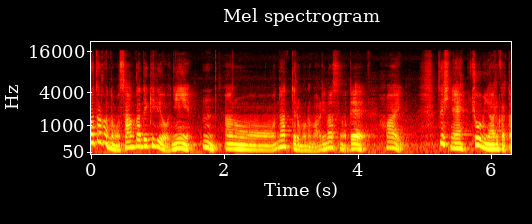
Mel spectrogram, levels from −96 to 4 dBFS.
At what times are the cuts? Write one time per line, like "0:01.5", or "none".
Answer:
0:04.3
